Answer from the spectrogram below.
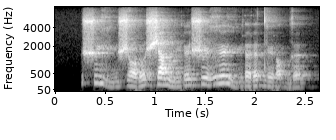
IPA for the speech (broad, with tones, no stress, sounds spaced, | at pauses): ʃ y˥ ɣ y˩˧ ʒ ɔ˧˩ ɾ o˥ ʃ a˥ n y˩˧ ɾ ø˥ ʃ ø˥˧ ɣ ø˥ ɣ y˩˧ ɾ ə˧˩ ɾ ə˥ d ø˧˩ ɾ ɔ˧ ɡ ə˩˧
